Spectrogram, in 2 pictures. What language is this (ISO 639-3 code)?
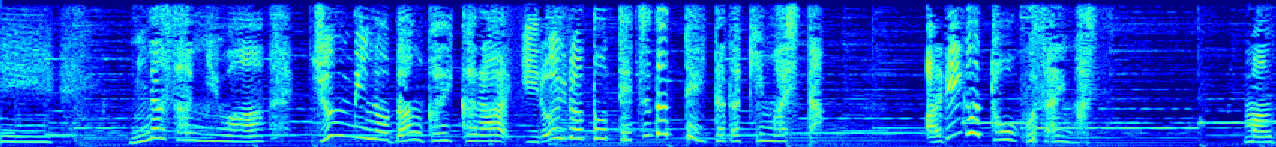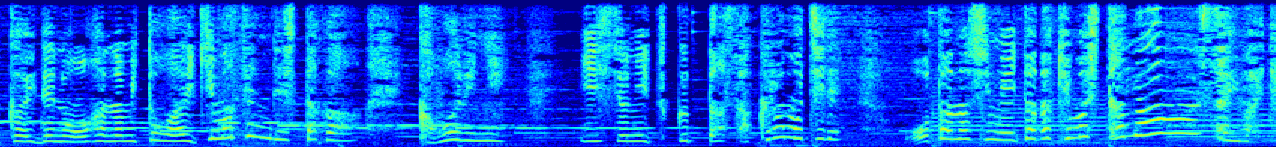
jpn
